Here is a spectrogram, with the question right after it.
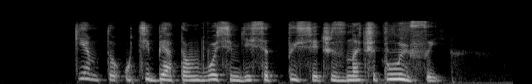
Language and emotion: Russian, angry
